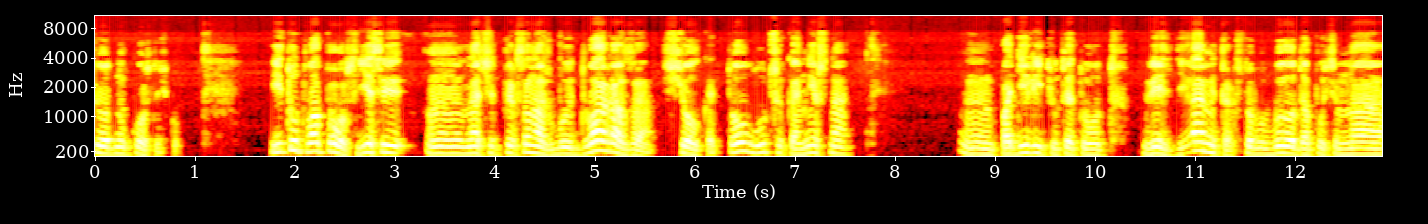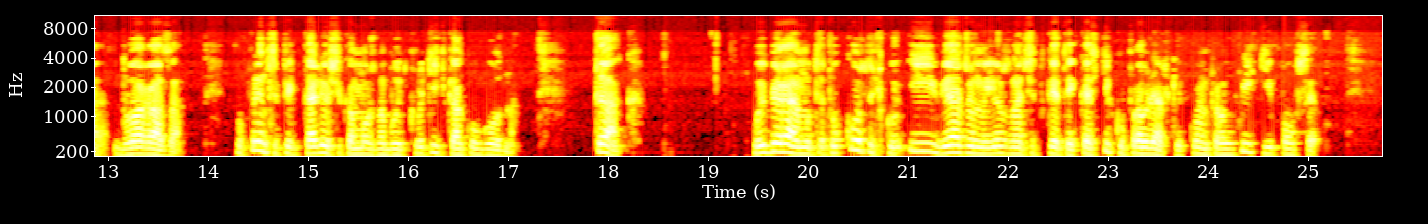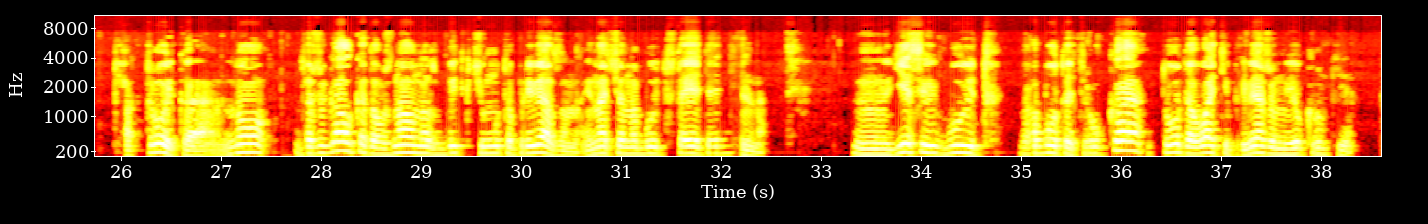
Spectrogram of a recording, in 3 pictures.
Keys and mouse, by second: 5.3-7.9 middle drag, 9.3 KP_3, 17.2-18.8 middle drag, 19.3 click, 20.4 shift+middle click, 21.8 shift+click, 23.4 ctrl+p, 25.3 middle click, 26.0 KP_3, 27.3 shift+middle click, 28.9 shift+middle click, 29.9 middle click, 33.4 middle click, 35.2 shift+middle click, 37.2 shift+click.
